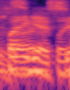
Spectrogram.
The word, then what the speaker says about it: Plagueis: Plagueis? Is that Darth Plagueis? Yeah, Darth Plagueis was his master, yes. And Sidious was the apprentice, yes, and then Sidious killed. Plagueis.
